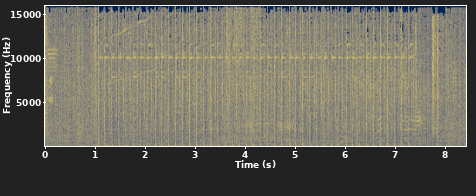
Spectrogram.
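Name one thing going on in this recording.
A rapid-fire gun shoots in a fast, steady stream.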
